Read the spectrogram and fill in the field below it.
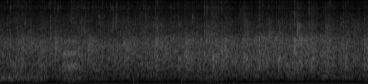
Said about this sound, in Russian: Дай огромные аплодисменты Господу.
